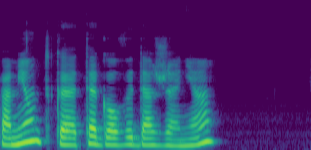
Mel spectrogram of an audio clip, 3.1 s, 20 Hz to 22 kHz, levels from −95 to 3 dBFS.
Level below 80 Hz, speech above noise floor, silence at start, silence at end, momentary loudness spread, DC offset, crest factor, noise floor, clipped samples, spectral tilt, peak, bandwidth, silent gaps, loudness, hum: -78 dBFS; 59 dB; 0 s; 1 s; 8 LU; under 0.1%; 14 dB; -79 dBFS; under 0.1%; -9.5 dB/octave; -6 dBFS; 6.4 kHz; none; -20 LUFS; none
